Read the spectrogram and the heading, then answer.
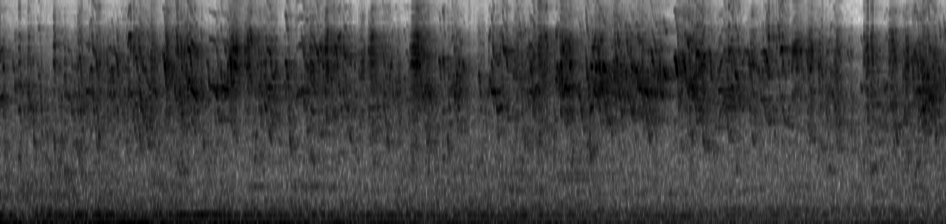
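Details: Several budgies on a perch chatter nonstop, harsh squawks and fast chirps blending into a dense warble, over a noticeable low hum.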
